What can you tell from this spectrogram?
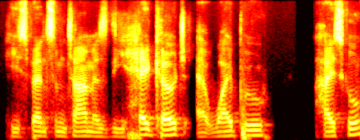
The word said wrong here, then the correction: Waipahu: Did I say that right, Coach? Waipahu, yeah. Waipahu. Close enough.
